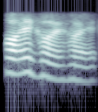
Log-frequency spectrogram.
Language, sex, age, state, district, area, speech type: Assamese, female, 30-45, Assam, Dibrugarh, rural, conversation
